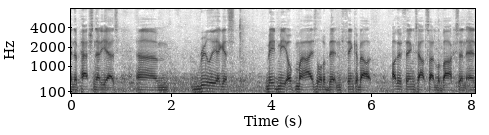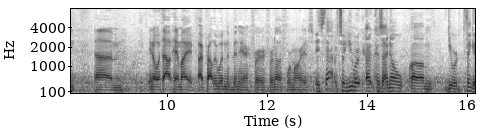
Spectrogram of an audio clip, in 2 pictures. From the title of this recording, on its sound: Best of Radio Row at Super Bowl XLVII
